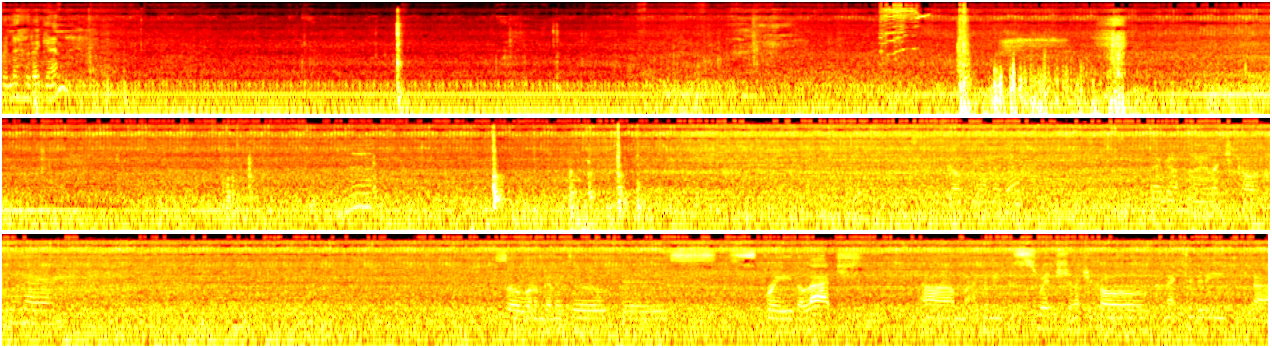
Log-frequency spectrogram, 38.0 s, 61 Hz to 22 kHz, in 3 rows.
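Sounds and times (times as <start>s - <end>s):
car engine idling: 0.0s - 38.0s
sharp clicks and knocks: 17.5s - 19.2s.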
